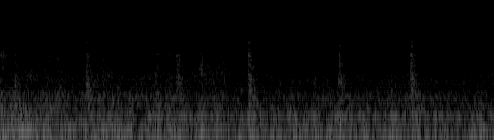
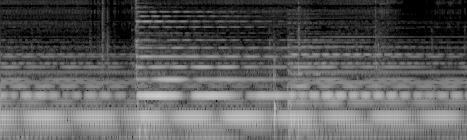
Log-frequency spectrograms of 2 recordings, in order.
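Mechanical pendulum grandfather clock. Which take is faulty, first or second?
first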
